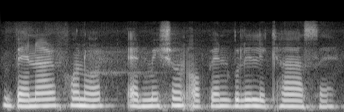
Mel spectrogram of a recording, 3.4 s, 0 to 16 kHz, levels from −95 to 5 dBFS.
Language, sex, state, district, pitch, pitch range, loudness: Assamese, female, Assam, Sonitpur, 205 Hz, 195-215 Hz, -13 LUFS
